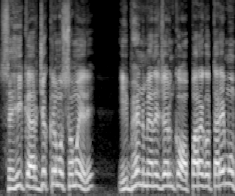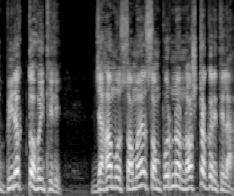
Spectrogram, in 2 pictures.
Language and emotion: Odia, angry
